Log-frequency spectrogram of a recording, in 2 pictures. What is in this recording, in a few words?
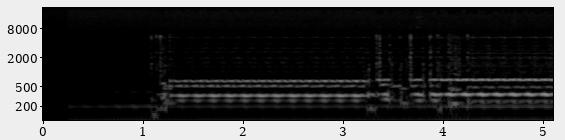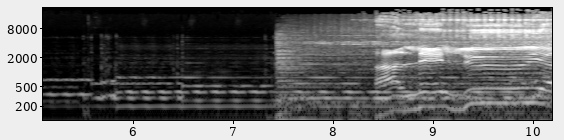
Gospel Acclamation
